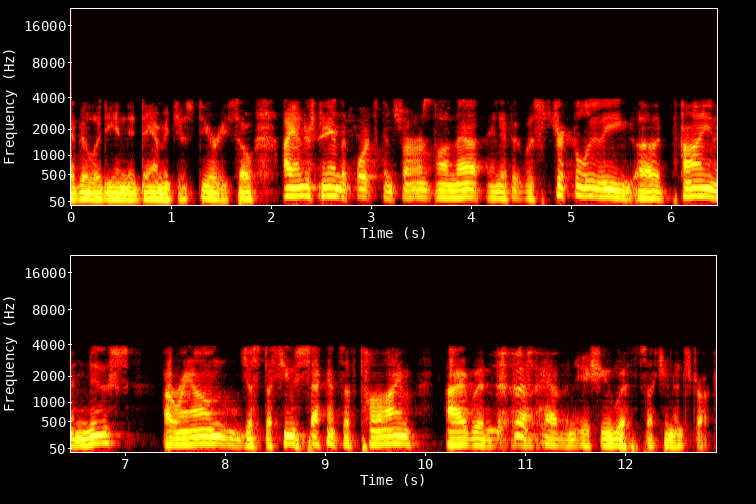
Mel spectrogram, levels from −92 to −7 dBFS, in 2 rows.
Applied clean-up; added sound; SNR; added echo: neural mask model DeepFilterNet 3.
